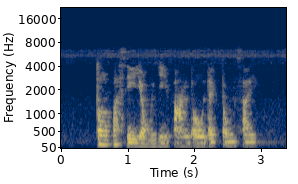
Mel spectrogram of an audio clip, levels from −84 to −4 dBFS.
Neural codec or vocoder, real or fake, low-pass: none; real; 7.2 kHz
